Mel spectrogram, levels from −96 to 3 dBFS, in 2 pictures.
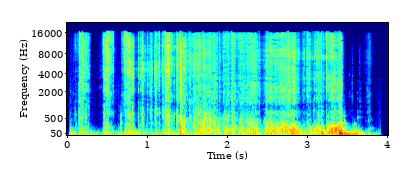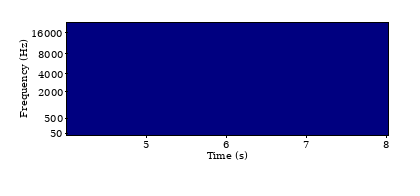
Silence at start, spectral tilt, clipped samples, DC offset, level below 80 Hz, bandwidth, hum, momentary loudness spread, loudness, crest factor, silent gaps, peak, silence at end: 0.05 s; -3 dB/octave; under 0.1%; under 0.1%; -34 dBFS; 17 kHz; none; 8 LU; -27 LUFS; 28 dB; none; -2 dBFS; 4.15 s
